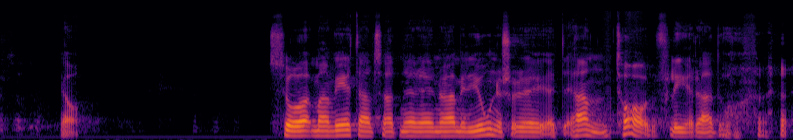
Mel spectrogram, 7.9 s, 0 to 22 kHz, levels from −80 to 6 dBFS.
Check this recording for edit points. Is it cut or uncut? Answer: uncut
